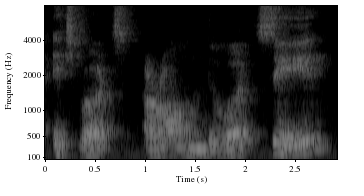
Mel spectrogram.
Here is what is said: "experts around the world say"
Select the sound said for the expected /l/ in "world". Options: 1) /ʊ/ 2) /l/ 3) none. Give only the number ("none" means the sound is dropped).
3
